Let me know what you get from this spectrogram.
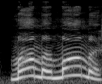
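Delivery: high, loud call for Mama; excited child calling her mother. A narrator's reading. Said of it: "she called".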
